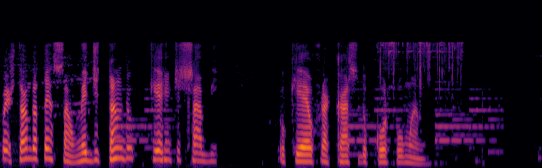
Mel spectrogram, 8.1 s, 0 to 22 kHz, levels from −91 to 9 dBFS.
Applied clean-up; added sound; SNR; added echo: classical method spectral subtraction.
